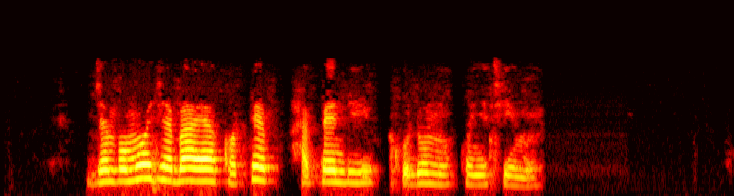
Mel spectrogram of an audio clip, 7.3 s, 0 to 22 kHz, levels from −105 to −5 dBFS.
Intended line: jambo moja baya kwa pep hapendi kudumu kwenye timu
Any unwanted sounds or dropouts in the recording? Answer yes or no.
no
